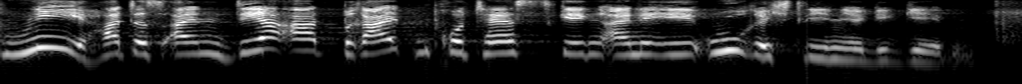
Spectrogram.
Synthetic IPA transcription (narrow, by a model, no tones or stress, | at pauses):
niːɦatɛsʔaɪnəndeːɐʔaːɐt̚b̥ʁaɪtn̩pʁ̥otʰɛstɡ̥eːɡŋ̩ʔaɪnəeʔuːʁɪçtliːnjəɡəɡeːbm̩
